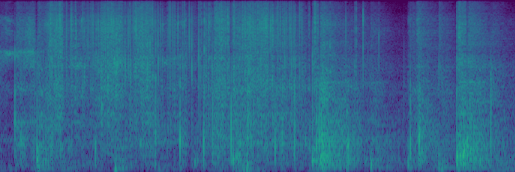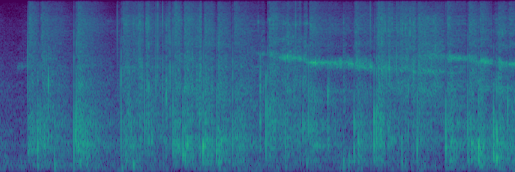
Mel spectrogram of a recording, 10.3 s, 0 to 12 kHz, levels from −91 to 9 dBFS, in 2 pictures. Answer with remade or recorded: remade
